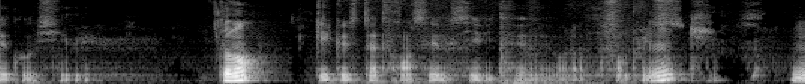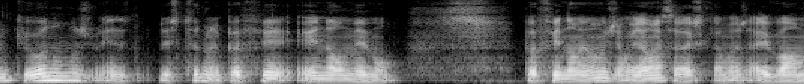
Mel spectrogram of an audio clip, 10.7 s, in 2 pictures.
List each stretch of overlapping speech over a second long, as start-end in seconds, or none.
none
